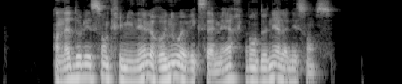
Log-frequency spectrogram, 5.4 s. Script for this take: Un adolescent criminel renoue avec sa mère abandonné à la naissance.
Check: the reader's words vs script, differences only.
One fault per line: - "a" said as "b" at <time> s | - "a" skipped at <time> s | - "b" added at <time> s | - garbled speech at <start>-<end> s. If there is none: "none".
none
